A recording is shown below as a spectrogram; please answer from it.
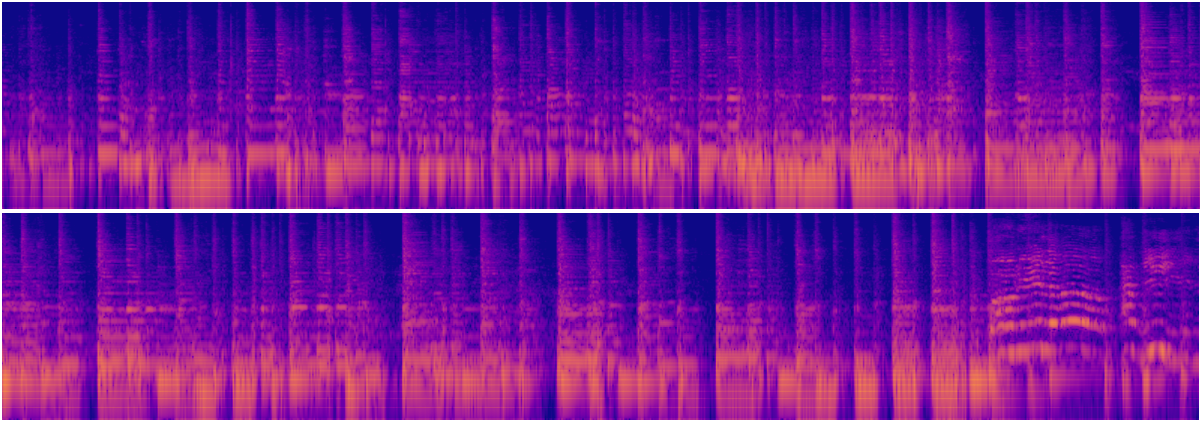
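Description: Solo acoustic guitar strummed in a steady rhythmic pattern, an instrumental intro with short breaks between phrases.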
